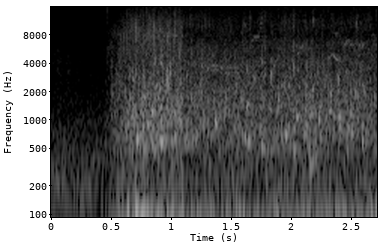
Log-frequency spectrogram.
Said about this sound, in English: I derived a certain pleasure from studying the countless little waterfalls running down the side of the cone amplified by each and every stone.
